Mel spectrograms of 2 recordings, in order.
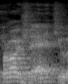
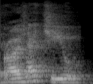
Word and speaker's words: projetil: Ao invés de ser projétil, ela passa a ser projetil, tornando-se uma palavra oxítona, tá?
